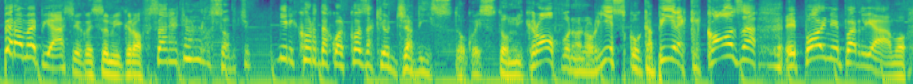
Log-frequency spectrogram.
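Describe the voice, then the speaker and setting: A man's voice: wildly swooping pitch, moderate pace, gravelly, a bit bright, soft background music. Theatrical jokey male radio host. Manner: theatrical, jokey, swings pitch up and down. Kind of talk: radio show hosting. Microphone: studio microphone.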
